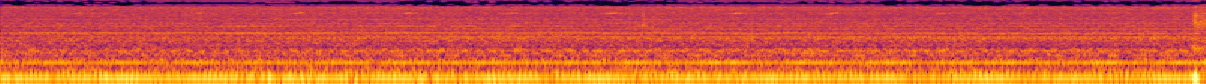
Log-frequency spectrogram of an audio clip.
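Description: A steady low hum with a few constant tones in it, and faint high chirps repeating about every half second; the hum cuts off with a click at the very end.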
